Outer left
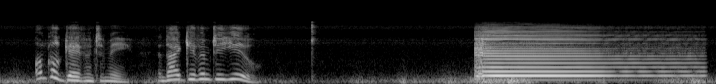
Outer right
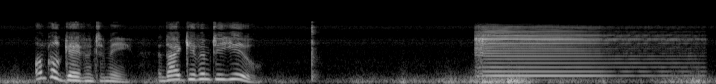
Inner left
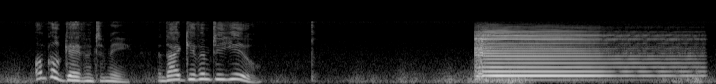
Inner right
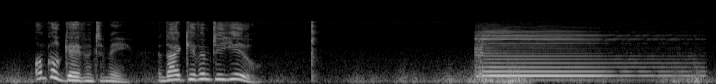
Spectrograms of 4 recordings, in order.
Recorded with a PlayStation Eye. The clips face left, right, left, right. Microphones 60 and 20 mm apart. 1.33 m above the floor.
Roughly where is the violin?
Left.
